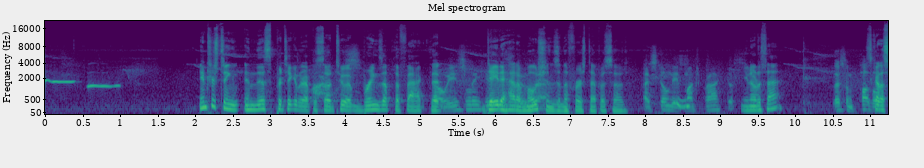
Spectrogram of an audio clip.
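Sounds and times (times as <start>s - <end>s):
person whistling two thin steady notes: 0.0s - 1.0s
speech: 2.0s - 11.2s.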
